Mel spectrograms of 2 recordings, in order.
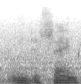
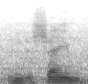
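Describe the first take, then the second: No difference in how they are said.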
